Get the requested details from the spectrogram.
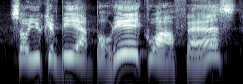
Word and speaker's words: Boricua: How do you say it? Boricua Fest? Thank you, my Boricans.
